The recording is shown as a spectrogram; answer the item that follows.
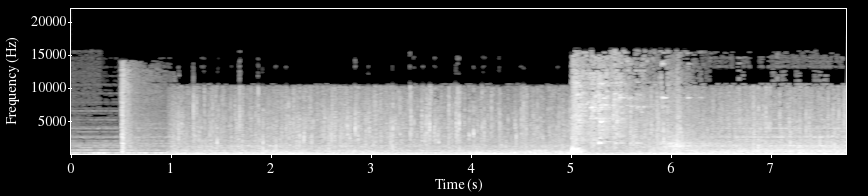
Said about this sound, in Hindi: बाहर बरामदे का बल्ब जोर से फटा दोनों ने सोचा कि जब सब जल जाए तो कांच के टुकड़े साफ कर देंगे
